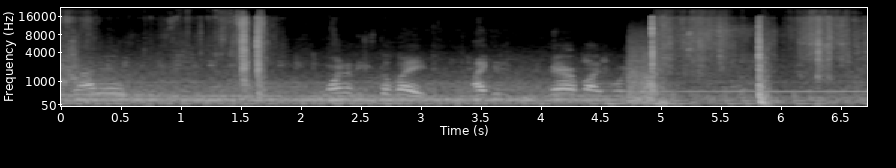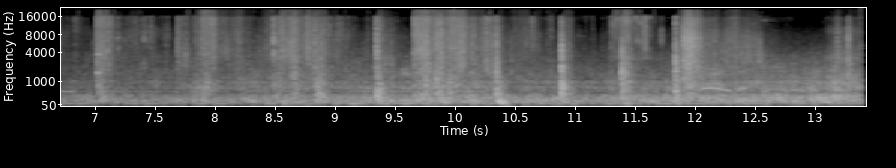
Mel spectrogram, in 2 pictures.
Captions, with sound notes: - Got it. One of these delayed. I can verify for you that. [glass breaking] [hammering] [hammering]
